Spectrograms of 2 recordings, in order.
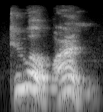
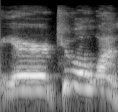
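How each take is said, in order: First: "two oh one" lifted into a question; puzzled echo. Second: Said in the usual way. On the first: Retold or imitated. Renter queries "two oh one" with a puzzled rise. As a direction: repeat "two oh one" with a rising, doubting end.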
